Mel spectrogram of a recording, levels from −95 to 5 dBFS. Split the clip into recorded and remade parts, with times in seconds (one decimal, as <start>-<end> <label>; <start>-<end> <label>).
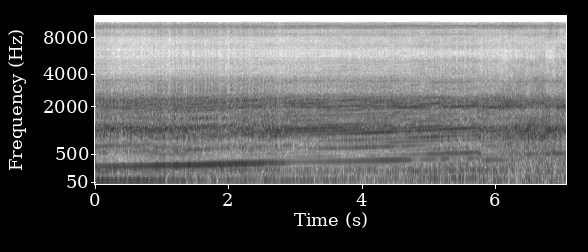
0.0-6.0 recorded; 6.0-7.1 remade

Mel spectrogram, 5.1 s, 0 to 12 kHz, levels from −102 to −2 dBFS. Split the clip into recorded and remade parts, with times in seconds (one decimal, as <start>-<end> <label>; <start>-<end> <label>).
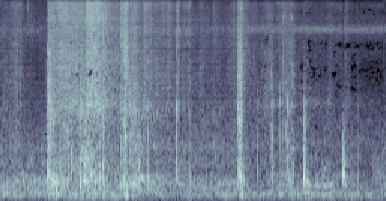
0.0-0.9 remade; 0.9-1.6 recorded; 1.6-3.3 remade; 3.3-5.1 recorded

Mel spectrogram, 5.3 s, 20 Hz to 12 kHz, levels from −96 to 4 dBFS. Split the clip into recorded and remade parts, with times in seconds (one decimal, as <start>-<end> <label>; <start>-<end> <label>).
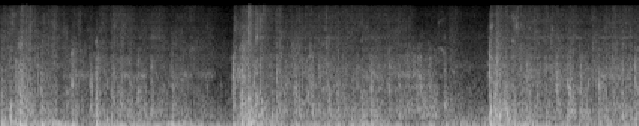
0.0-0.4 recorded; 0.4-3.6 remade; 3.6-5.3 recorded

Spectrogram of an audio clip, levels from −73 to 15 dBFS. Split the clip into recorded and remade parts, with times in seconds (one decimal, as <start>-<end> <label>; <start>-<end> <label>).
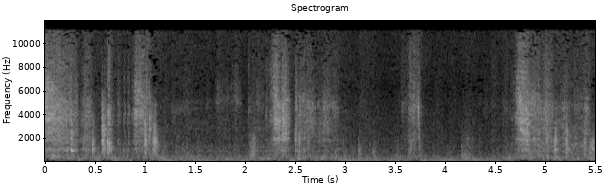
0.0-5.5 recorded

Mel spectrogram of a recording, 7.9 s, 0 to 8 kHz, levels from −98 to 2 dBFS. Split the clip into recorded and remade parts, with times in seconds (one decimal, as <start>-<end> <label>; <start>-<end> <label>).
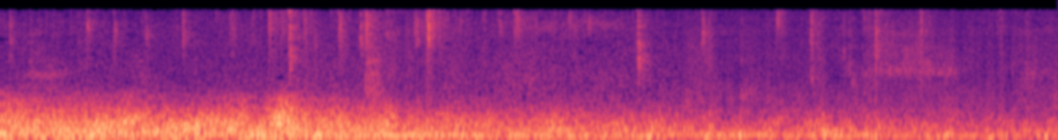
0.0-2.9 recorded; 2.9-3.3 remade; 3.3-5.1 recorded; 5.1-7.9 remade

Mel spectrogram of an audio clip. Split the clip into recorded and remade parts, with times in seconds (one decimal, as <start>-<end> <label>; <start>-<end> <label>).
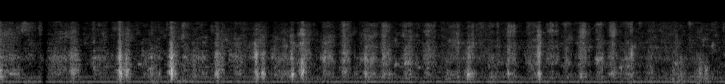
0.0-2.5 recorded; 2.5-4.0 remade; 4.0-4.4 recorded; 4.4-7.3 remade

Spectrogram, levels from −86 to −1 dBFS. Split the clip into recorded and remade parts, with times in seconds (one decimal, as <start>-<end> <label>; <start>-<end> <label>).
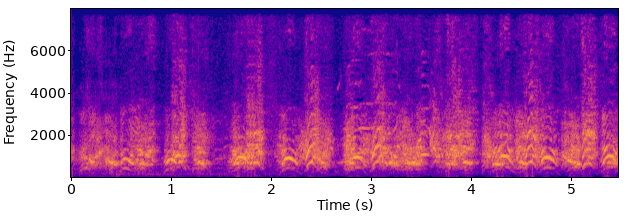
0.0-0.5 remade; 0.5-5.5 recorded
